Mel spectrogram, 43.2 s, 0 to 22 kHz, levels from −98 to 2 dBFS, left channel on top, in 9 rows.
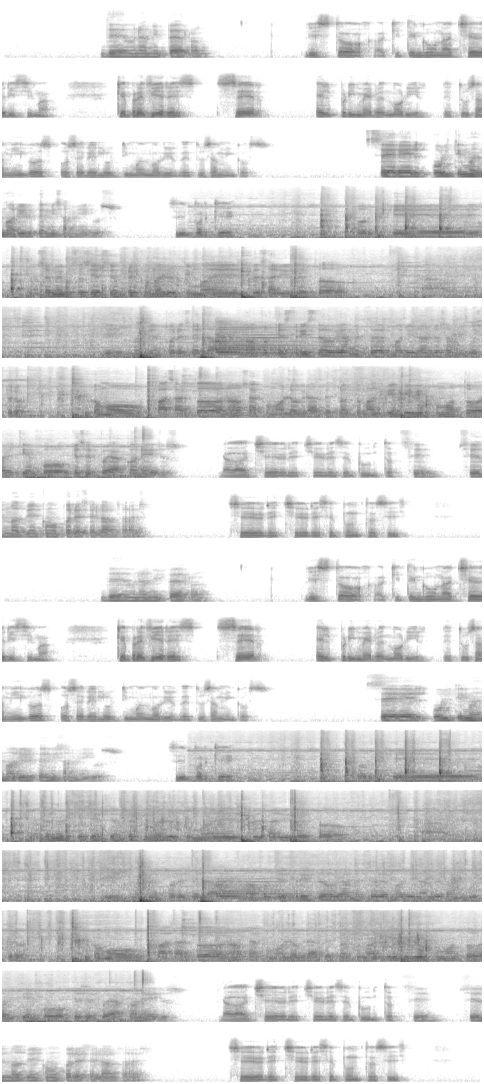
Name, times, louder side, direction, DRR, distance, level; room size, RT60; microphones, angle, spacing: voice 1, 1.0-2.0 13.3-15.5 17.9-22.6 25.0-29.3 29.7-35.4 37.7-37.9 38.2-39.8, left 1 dB, 50° left, 2.1 m, -44 dB
voice 2, 3.0-7.4 7.9-12.3 16.1-16.8 23.4-24.0 35.8-37.5 40.7-42.4, right 1 dB, 5° right, 0.4 m, -48 dB
sound 1, 16.2-35.0, right 2 dB, 30° right, 0.8 m, -44 dB
Church bell, 19.6-34.6, left 3 dB, 80° left, 1.1 m, -54 dB
12.5 x 7.5 x 2.4 m
head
